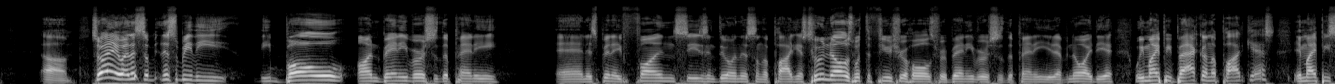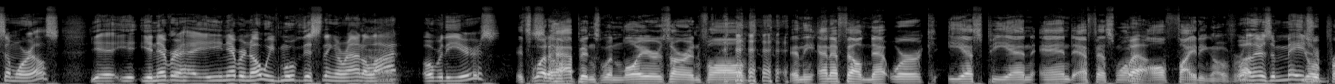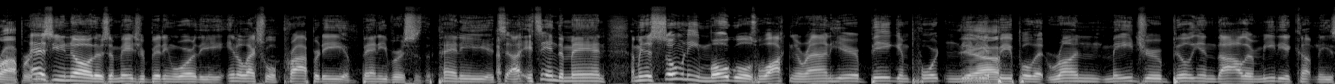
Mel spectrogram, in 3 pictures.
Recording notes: live from Super Bowl 57!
